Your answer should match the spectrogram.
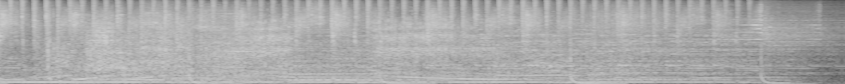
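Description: Roaring stunt cars racing at speed through doorways, a dense continuous engine drone with several swooping pitch changes as vehicles pass, loud throughout with no talk.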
